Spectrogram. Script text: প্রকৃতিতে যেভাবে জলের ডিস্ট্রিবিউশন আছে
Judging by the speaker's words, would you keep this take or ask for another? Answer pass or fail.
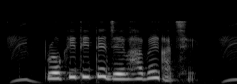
fail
